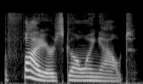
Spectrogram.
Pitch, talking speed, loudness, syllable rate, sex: 195 Hz, 165 wpm, -16 LUFS, 3.8 syllables/s, female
